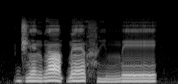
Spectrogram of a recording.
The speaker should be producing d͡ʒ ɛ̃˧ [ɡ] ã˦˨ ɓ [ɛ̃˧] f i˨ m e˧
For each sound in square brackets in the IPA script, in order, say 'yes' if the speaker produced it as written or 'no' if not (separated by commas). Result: yes, yes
